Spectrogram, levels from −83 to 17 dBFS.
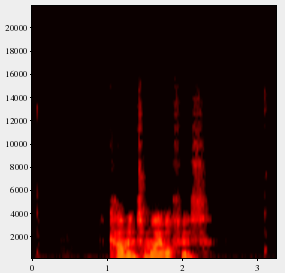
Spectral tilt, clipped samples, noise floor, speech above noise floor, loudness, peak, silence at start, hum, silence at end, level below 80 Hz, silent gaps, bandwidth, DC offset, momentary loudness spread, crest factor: -6.5 dB/octave; under 0.1%; -80 dBFS; 49 dB; -31 LUFS; -12 dBFS; 1.05 s; none; 0.9 s; -72 dBFS; none; 14.5 kHz; under 0.1%; 16 LU; 22 dB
